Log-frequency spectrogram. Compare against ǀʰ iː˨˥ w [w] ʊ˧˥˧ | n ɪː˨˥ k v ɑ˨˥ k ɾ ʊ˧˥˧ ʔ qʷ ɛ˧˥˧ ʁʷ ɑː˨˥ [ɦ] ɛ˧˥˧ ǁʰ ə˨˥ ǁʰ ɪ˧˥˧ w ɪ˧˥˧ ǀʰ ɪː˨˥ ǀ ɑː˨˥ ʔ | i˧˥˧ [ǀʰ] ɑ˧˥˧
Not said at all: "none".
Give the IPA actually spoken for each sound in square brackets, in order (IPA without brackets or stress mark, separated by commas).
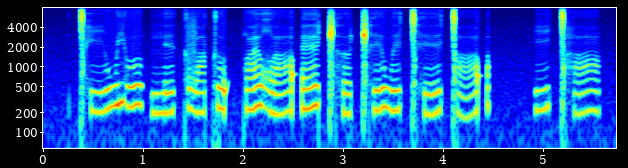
j, ʔ, ǀʰ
